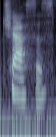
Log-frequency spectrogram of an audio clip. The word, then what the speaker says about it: chassis: was a golden chassis i would probably say chase's or chassis but chassis is the correct french pronunciation a golden chassis is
